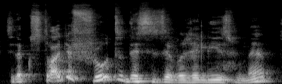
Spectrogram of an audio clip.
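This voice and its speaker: A man's voice: fairly low pitch, sing-song, moderate pace, creaky, mellow. A man, a pastor vividly telling stories in a podcast interview. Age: 60s. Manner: vivid storyteller, acts out quoted voices.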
